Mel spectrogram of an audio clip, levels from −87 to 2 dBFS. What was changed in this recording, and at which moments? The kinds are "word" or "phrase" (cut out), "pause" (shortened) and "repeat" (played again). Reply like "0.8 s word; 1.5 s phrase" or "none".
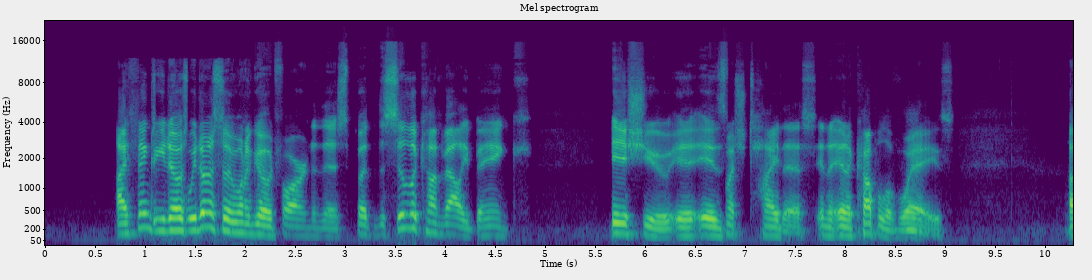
1.1 s word; 1.4 s word; 2.3 s word; 3.3 s word; 6.8 s word; 7.3 s word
